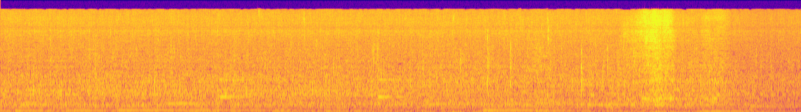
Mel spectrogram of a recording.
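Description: Beef bulgogi sizzling and bubbling in its soy-based sauce in a frying pan, a steady hiss, with a brief louder surge of hiss about six and a half seconds in.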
